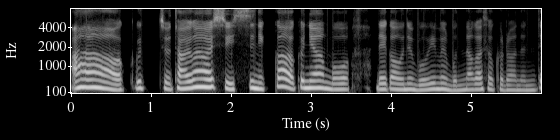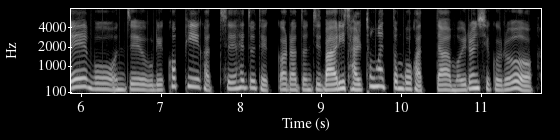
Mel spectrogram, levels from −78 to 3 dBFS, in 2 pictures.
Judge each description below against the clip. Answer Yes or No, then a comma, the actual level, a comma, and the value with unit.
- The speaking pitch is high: Yes, high, 200 Hz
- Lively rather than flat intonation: No, average, 4.8 semitones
